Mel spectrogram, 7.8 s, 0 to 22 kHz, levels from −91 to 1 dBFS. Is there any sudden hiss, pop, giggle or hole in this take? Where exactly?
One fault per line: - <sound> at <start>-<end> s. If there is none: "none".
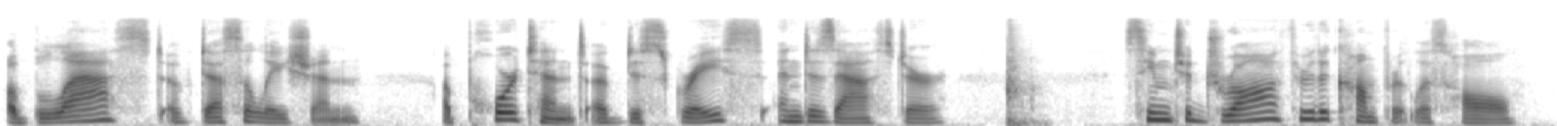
- thud at 5.0-5.3 s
